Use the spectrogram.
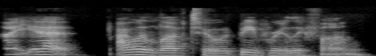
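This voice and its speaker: A woman from Greece, an actor, chatting in a casual podcast interview, upbeat and quick to laugh. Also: low voice, steady tone, vocal fry, a little mellow, highs cut off. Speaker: guest actor.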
